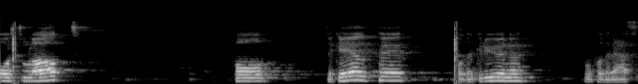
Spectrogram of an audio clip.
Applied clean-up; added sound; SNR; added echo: classical method WPE with log-MMSE.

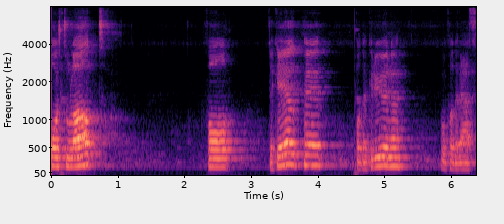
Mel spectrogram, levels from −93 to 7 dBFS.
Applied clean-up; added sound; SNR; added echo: neural separator model SepFormer DNS4.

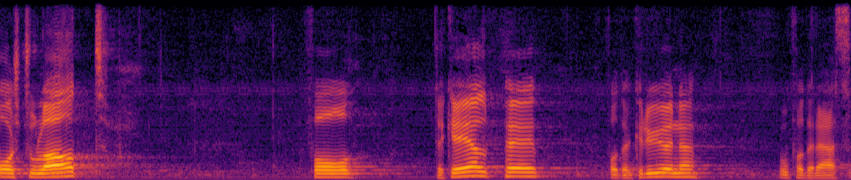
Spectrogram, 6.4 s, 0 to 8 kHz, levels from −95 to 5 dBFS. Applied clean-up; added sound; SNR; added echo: none; none; none; none.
